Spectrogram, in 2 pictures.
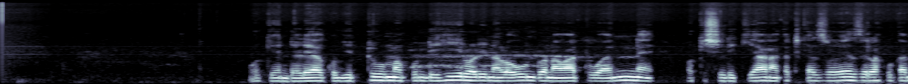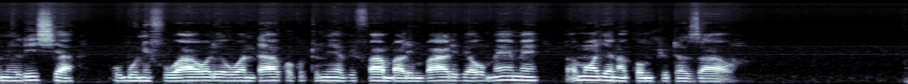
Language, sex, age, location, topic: Swahili, male, 25-35, Dar es Salaam, education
